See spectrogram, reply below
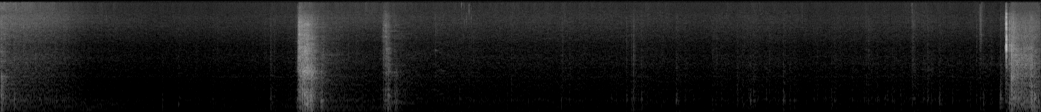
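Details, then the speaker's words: Child (called the peanut) with chesty cough, sore lungs and sinus infection: about three short, distant, constant cough bursts heard in the background of a quiet room; chesty cough. "Yeah, you can probably hear him coughing his head off in the background. Yeah, it's a very creepy cough. It's very constant. His lungs are so sore."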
